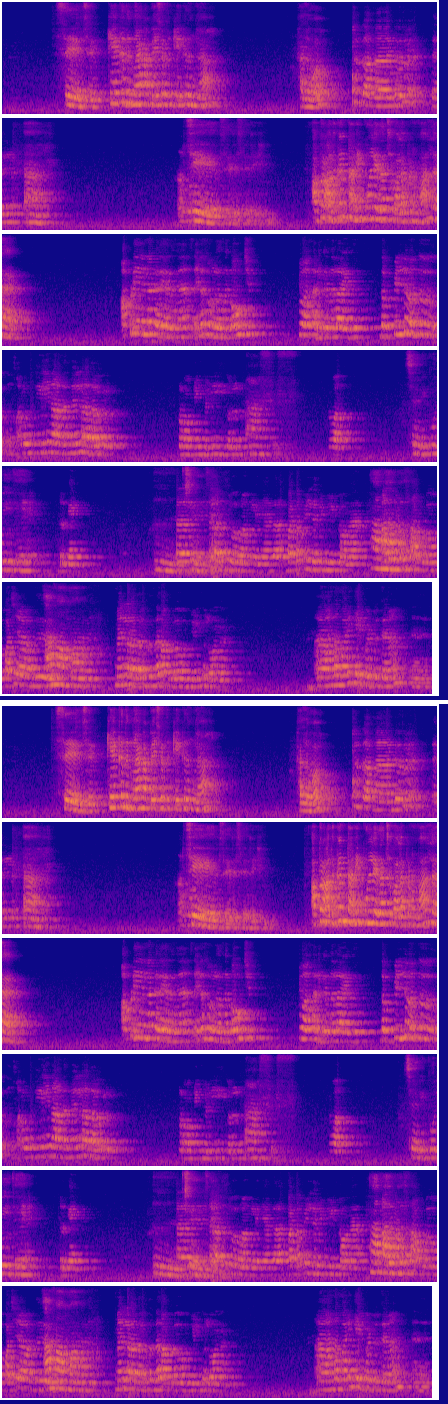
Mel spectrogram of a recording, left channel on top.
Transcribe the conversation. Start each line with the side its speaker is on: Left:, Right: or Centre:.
Right: சேரி செரி கேக்குதுங்ளா நா பேசுறது கேக்குதுங்ளா ஹலோ
Left: வெச்சுருக்காங்க ரெண்டு <inaudible> தெரில
Right: அ
Left: அப்புற
Right: சேரி செரி செரி அப்பறோ அதுக்குன்னு தனி புல் எதாச்சு வளக்கணுமா இல்ல
Left: அப்படி எல்லா கெடையாதுங்க என்ன சொல்ல இந்த கவுச்சி வாசோ அடிக்கிறதெல்லா எதுவு இந்த பில்லு வந்து ம் ரொம்ப கிளீனா அந்த ஸ்மெல் வராத அளவுக்கு இரு க்கணு அப்டின் சொல்லி சொல்
Right: ஆ ஸ் ஸ்
Left: ட்ருவா.
Right: செரி புரியுது.
Left: ட்ருக்கே.
Right: ம்
Left: அ
Right: சரி சரி
Left: அறுத்துட்டு வருவாங்கில்லிங்க அந்த <inaudible> பில்லு அப்டின் சொல்லி <inaudible>
Right: ஆமாம்
Left: அது மட்டுந்தா
Right: ஆமாம்
Left: சாப்டு பச்சையா வந்து
Right: ஆமாம் ஆமாம்
Left: அ ஸ்மெல் வராத அளவுக்கு இர்ந்தா சாப்புடு அப்டின் சொல்லி சொல்லுவாங்க. அ அந்த மாரி கேள்விப்பட்டிருக்கே மேம் அ.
